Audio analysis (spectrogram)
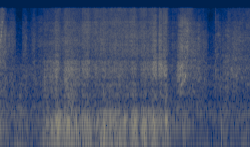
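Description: Fingertips press and crush a glitter-coated green floral foam block that has been turned around, leaving the porous foam pitted with holes all over. The result is a steady, dry crunching and crackling with bright, gritty texture and a few louder bursts of crumbling as the foam gives way.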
